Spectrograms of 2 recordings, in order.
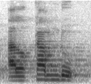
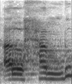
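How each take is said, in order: First: The middle consonant is a k sound. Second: The middle consonant is an h sound.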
